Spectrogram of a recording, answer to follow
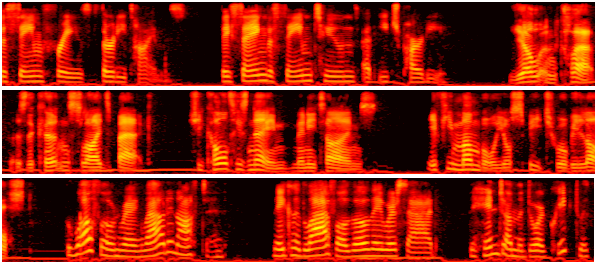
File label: Anker Soundcore Motion Ideal microphone sample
